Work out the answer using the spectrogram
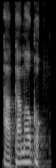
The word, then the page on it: Akama okuk: LHHHM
